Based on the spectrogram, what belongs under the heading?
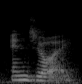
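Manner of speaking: ordinary delivery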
